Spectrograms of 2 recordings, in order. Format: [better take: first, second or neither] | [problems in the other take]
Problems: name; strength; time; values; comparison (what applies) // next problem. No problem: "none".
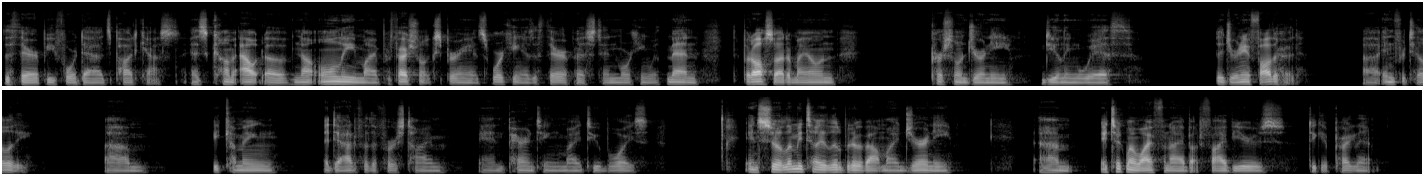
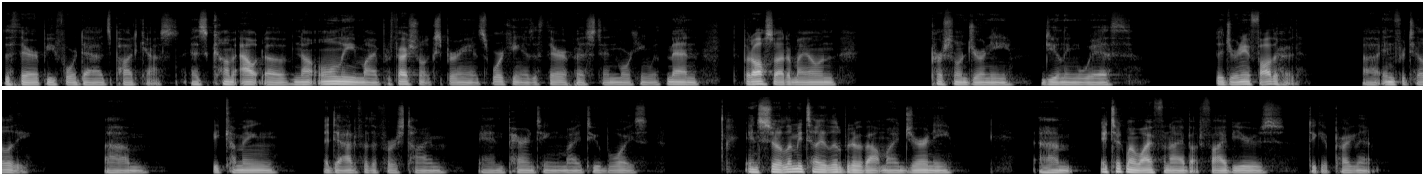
second | thin; somewhat; fading below 300 Hz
